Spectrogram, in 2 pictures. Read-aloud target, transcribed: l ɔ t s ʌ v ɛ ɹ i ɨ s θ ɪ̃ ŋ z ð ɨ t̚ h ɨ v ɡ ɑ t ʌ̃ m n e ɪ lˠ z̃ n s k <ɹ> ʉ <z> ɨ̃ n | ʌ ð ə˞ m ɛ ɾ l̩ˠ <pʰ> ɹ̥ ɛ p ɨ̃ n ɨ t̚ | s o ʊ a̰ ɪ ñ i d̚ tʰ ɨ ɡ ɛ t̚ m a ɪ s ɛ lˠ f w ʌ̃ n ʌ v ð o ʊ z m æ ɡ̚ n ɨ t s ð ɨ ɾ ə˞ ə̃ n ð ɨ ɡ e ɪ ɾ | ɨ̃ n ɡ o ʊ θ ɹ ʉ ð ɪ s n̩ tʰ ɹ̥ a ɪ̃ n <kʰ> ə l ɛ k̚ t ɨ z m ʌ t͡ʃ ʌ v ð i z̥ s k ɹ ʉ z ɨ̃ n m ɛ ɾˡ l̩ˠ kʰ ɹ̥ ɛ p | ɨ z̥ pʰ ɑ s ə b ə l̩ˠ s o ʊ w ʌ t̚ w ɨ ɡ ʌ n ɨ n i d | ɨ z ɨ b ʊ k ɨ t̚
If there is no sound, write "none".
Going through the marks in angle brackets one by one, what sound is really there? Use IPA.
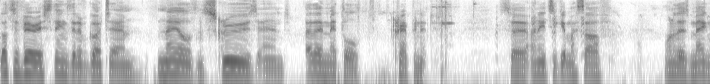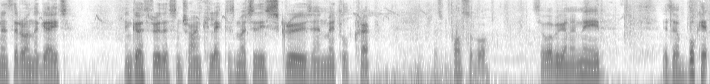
ɹ, z, kʰ, kʰ

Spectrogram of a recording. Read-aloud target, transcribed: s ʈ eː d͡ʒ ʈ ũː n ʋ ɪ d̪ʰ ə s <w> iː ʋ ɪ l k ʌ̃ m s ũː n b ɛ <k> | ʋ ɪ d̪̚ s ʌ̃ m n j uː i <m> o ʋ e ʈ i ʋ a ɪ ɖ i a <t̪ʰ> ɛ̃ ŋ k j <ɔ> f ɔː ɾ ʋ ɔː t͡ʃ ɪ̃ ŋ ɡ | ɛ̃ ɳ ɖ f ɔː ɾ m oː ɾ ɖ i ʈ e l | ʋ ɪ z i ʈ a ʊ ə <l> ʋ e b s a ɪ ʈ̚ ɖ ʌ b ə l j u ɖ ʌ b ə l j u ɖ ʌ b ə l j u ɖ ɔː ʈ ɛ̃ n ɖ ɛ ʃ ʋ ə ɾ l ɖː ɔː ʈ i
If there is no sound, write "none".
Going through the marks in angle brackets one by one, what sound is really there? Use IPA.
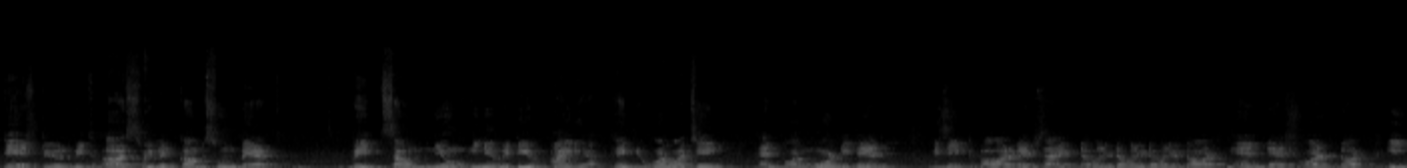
ʋ, k, n, t̪ʰ, u, ɾ

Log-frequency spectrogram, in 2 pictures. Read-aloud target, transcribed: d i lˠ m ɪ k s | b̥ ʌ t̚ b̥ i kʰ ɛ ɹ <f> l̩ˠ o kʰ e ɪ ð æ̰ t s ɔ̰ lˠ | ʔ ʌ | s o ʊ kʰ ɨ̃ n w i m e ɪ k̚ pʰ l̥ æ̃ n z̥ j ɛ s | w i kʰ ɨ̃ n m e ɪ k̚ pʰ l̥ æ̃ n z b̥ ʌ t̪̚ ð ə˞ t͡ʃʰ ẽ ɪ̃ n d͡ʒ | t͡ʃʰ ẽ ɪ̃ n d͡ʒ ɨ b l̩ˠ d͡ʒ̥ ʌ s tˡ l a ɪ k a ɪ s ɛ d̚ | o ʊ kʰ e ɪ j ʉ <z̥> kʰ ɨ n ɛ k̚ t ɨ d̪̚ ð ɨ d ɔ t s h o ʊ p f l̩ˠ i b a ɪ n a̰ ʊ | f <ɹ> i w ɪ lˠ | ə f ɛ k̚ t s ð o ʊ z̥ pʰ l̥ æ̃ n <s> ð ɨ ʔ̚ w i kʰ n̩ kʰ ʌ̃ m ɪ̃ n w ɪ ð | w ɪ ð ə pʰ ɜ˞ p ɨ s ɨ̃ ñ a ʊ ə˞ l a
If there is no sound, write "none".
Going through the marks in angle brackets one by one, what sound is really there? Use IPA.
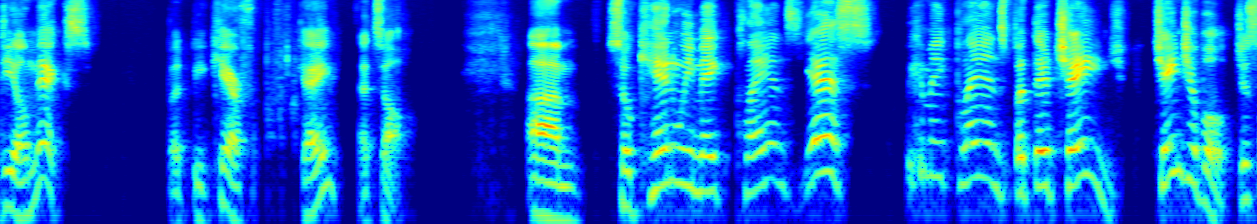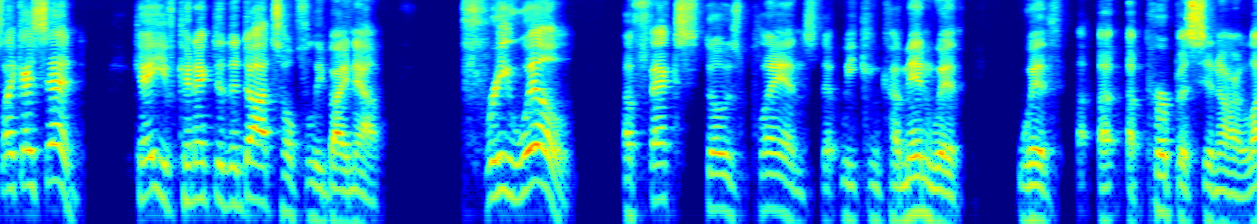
f, v̥, ɹ, z

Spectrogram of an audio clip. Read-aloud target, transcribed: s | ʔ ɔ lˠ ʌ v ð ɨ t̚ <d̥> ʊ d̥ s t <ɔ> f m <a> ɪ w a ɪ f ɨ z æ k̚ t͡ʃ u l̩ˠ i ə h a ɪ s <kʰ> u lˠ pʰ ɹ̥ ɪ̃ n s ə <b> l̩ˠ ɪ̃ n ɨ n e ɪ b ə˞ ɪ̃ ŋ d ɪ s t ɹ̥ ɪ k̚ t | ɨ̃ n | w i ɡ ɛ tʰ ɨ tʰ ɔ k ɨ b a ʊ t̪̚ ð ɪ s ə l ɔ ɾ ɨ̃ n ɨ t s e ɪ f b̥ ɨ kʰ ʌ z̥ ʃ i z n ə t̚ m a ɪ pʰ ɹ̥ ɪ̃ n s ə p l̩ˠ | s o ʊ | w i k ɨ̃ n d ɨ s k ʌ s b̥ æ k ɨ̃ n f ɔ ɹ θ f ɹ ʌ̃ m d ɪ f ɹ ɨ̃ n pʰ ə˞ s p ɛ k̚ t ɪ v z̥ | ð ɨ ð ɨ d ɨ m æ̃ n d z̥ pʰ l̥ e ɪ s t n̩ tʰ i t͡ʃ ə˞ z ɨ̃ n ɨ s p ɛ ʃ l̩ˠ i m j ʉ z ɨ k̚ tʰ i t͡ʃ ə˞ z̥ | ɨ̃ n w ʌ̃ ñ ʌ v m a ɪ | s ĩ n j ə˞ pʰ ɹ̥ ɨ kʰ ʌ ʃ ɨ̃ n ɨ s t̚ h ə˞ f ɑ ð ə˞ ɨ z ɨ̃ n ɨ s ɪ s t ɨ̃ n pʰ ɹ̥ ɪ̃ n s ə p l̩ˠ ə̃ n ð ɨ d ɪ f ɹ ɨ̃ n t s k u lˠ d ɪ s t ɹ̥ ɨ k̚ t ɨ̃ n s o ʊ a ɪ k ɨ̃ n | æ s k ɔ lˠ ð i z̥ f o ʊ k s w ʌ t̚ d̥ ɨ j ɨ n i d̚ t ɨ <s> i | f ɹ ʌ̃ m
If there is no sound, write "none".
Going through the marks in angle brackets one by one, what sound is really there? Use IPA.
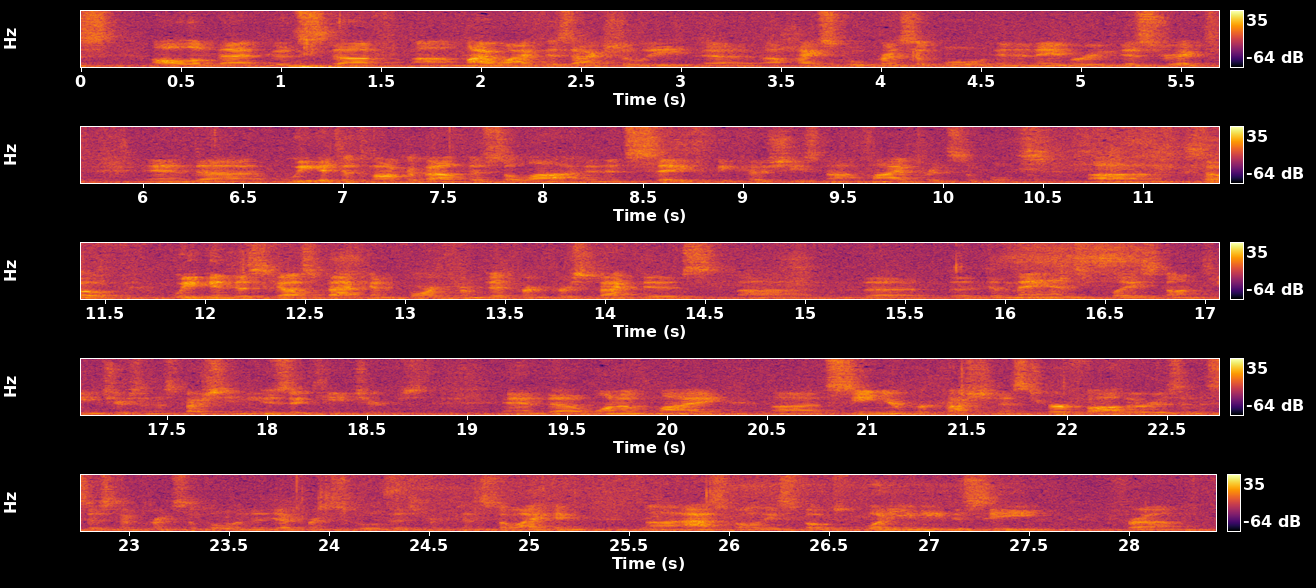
ɡ̥, ʌ, a, k, p, s

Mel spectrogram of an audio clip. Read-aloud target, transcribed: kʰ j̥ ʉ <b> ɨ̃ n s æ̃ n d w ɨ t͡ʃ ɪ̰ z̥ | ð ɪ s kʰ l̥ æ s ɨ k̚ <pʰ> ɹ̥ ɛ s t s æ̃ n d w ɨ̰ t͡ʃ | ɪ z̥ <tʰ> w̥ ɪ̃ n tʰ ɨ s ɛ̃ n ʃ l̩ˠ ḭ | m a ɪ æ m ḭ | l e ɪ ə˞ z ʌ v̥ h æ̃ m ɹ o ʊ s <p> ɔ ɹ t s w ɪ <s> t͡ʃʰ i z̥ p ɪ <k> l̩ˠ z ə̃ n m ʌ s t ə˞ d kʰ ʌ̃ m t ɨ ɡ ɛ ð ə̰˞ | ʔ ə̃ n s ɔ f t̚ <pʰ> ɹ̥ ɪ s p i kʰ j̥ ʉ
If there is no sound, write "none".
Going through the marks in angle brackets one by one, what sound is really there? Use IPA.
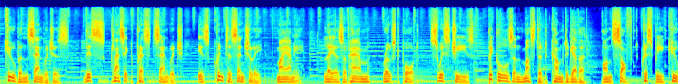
b, pʰ, kʰ, pʰ, s, k, kʰ

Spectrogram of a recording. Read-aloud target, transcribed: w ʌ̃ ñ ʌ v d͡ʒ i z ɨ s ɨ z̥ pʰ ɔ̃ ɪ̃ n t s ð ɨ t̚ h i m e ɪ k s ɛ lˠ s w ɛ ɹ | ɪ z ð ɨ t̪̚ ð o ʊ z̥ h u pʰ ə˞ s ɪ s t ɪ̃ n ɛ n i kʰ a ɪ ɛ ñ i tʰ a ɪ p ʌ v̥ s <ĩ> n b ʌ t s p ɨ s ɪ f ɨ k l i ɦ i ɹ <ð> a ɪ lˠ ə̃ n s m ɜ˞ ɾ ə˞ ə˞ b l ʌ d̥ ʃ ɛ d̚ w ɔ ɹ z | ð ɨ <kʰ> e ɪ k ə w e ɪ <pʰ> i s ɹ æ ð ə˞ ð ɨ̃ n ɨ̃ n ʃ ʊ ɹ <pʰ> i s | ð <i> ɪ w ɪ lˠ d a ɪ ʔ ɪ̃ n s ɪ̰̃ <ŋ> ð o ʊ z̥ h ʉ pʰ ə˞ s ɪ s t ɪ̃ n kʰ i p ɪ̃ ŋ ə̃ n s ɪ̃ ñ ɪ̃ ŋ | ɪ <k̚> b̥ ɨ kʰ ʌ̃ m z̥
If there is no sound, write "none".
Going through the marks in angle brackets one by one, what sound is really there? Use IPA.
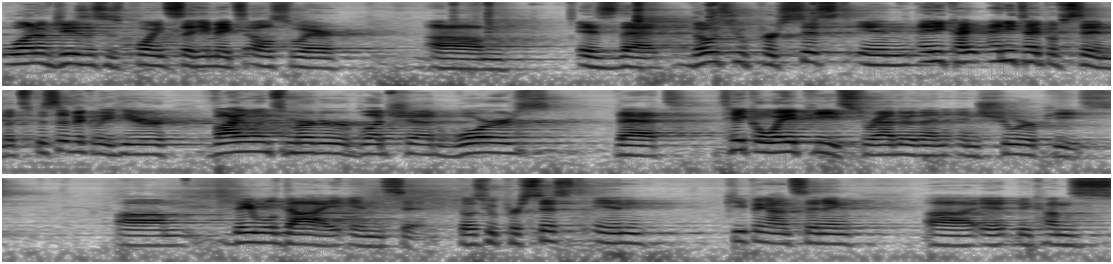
ɪ̃, v, tʰ, pʰ, pʰ, e, n, t̚

